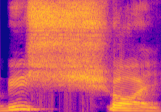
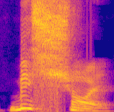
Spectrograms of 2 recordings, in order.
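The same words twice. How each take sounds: First: বিস্ময় drawn out very slowly as "bishshoy"; বিস্ময় said slowly with a doubled s; slow pronunciation demo. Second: বিস্ময় said firmly as "bishshoy"; বিস্ময় louder, doubled s; pronunciation demo. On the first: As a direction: stretch বিস্ময় with a doubled s, nasal end. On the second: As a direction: say বিস্ময় at normal speed with a doubled s. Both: Shown as a demonstration. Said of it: "দুইবার উচ্চারিত হবে".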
